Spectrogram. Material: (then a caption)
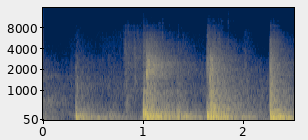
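Plywood. Four knocks on a plywood subfloor laid over 2x4 joists with no insulation underneath. Each gives a low, boomy thud with a short ring, and the floor sounds hollow rather than solid.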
